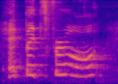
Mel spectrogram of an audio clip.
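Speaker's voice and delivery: high playful coo. Real, not acted. Offering headbutts to her cats in a high coo. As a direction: squeak it out to the pets.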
